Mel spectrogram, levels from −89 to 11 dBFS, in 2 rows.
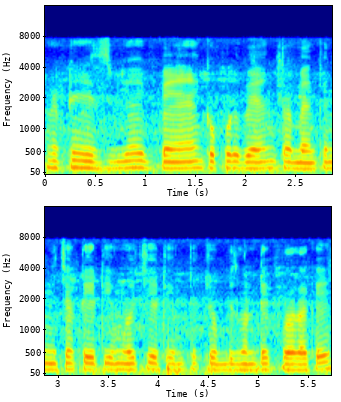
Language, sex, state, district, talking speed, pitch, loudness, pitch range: Bengali, male, West Bengal, Jhargram, 210 wpm, 135 Hz, -17 LUFS, 130-145 Hz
